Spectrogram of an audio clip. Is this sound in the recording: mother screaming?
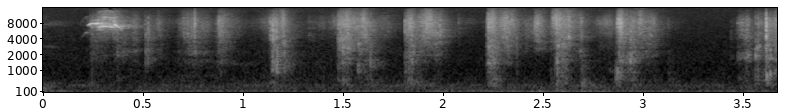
no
